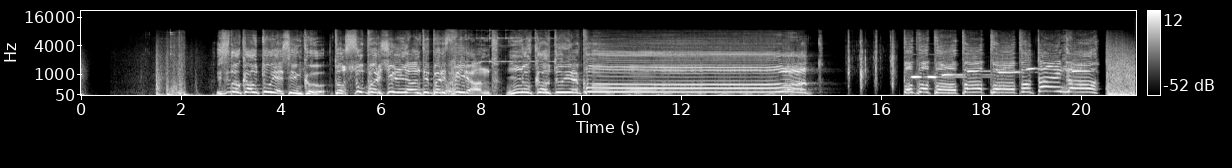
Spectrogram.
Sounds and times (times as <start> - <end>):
Speech: 2.7 - 14.9, 16.5 - 20.4
Music: 16.6 - 19.4.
